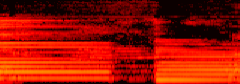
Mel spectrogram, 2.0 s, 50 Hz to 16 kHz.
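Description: Yamaha CPX500II acoustic-electric guitar: one open string rings and is damped about a second in, then the open G string is plucked and rings out while it is checked on the guitar's built-in tuner.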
